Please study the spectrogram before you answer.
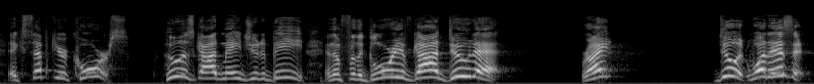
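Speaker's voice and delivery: high, loud, urgent exhortation; full-force preaching. Real, not acted. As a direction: press the congregation with rising force.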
